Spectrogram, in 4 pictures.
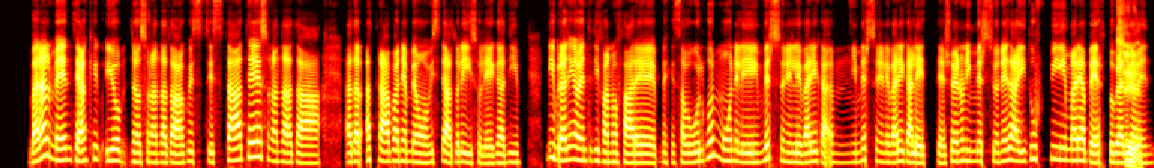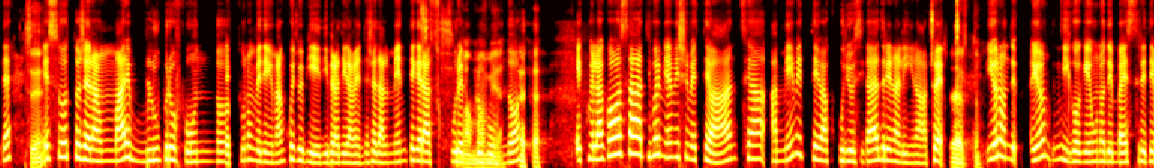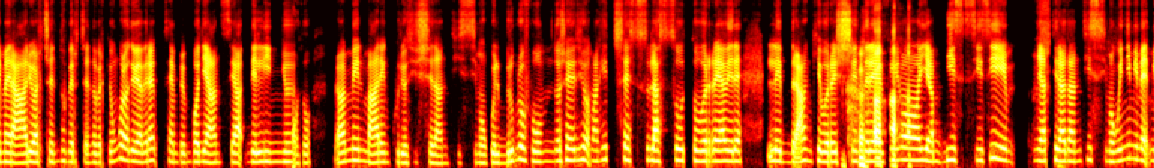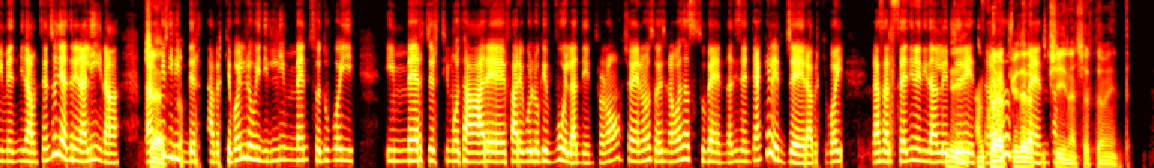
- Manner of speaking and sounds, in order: "cioè" said as "ceh"; "cioè" said as "ceh"; chuckle; "Cioè" said as "ceh"; tongue click; "comunque" said as "comungue"; "blu" said as "bru"; "cioè" said as "ceh"; laugh; tapping; "cioè" said as "ceh"; "è" said as "es"; "cosa" said as "osa"
- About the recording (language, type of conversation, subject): Italian, podcast, Qual è un luogo naturale che ti ha davvero emozionato?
